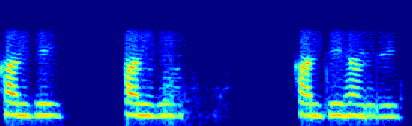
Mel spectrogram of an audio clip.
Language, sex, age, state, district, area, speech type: Punjabi, female, 18-30, Punjab, Mohali, urban, conversation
